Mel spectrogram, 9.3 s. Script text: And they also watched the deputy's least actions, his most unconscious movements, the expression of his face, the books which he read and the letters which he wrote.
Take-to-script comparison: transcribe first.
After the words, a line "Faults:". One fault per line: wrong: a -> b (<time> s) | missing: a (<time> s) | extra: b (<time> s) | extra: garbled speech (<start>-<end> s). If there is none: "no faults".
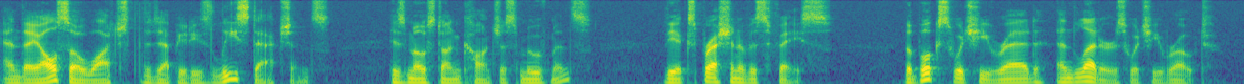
And they also watched the deputy's least actions, his most unconscious movements, the expression of his face, the books which he read and letters which he wrote.
Faults:
missing: the (8.1 s)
